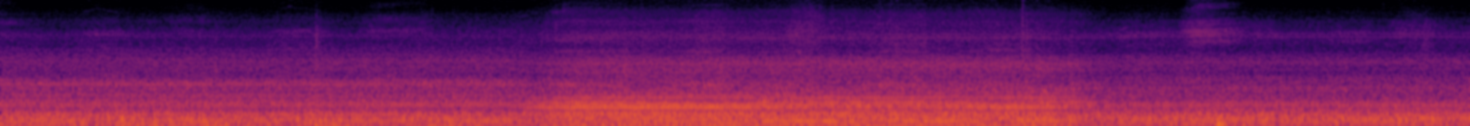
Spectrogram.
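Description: Passenger train in motion: a steady rumble, with a louder whining tone that comes in for several seconds in the middle and then fades back.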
